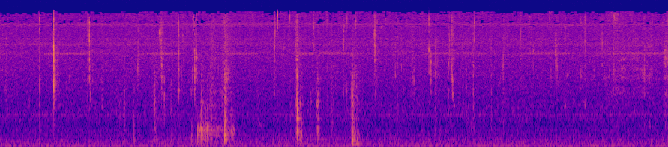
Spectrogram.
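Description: Charred roasted eel being pulled apart by hand: a short crackle about two and a half seconds in, then a few sharp snaps over the next two seconds, against a steady low background noise.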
